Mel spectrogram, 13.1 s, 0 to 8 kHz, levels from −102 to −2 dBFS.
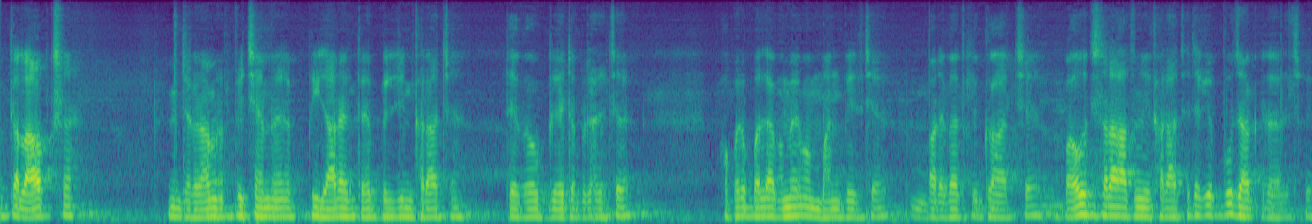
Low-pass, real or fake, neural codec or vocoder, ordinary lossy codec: none; fake; codec, 16 kHz, 0.8 kbps, ZipCodec; none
